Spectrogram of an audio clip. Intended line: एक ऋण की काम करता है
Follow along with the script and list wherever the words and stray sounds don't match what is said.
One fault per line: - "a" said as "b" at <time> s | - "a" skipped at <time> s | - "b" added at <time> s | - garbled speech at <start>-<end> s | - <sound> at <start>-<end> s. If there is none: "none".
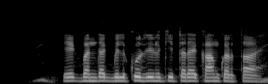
- "बंधक बिल्कुल" added at 0.8 s
- "तरह" added at 1.8 s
